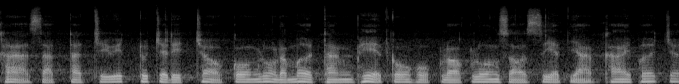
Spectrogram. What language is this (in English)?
Thai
